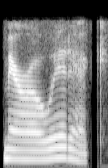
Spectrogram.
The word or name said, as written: Meroitic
